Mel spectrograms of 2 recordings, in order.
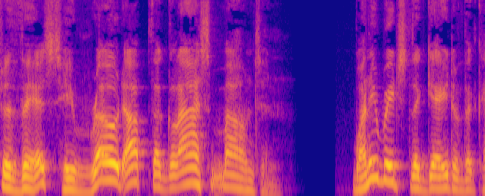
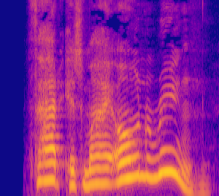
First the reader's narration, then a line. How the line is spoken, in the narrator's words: she exclaimed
